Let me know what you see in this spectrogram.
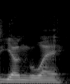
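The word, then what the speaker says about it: Younghoe: board ah let me get Yung Hoku it's pronounced young way I thought day would you like some glasses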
